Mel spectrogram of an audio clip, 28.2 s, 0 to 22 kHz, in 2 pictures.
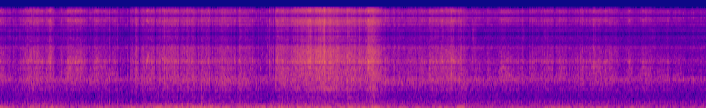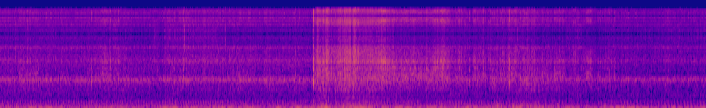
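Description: Yamaha XT660Z Ténéré's single-cylinder engine running as the bike rides a rough gravel track, mixed with wind noise on the microphone. The wind gets louder in gusts about six seconds in and again about twenty seconds in.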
